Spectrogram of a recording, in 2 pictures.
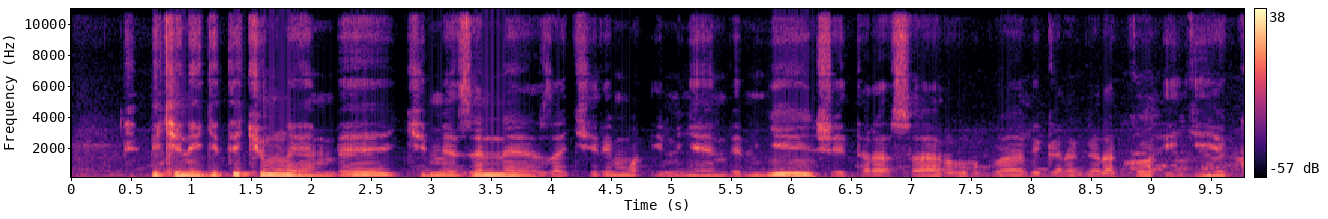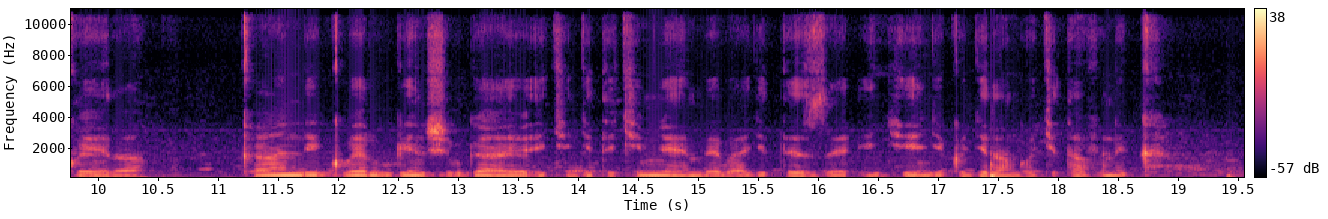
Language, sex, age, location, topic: Kinyarwanda, male, 36-49, Musanze, agriculture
